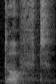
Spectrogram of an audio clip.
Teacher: Since the root of duft is duft, which means scent or fragrance, the FT are both the end of that syllable, so we have a short vowel, U. Duft, the cookie vowel.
